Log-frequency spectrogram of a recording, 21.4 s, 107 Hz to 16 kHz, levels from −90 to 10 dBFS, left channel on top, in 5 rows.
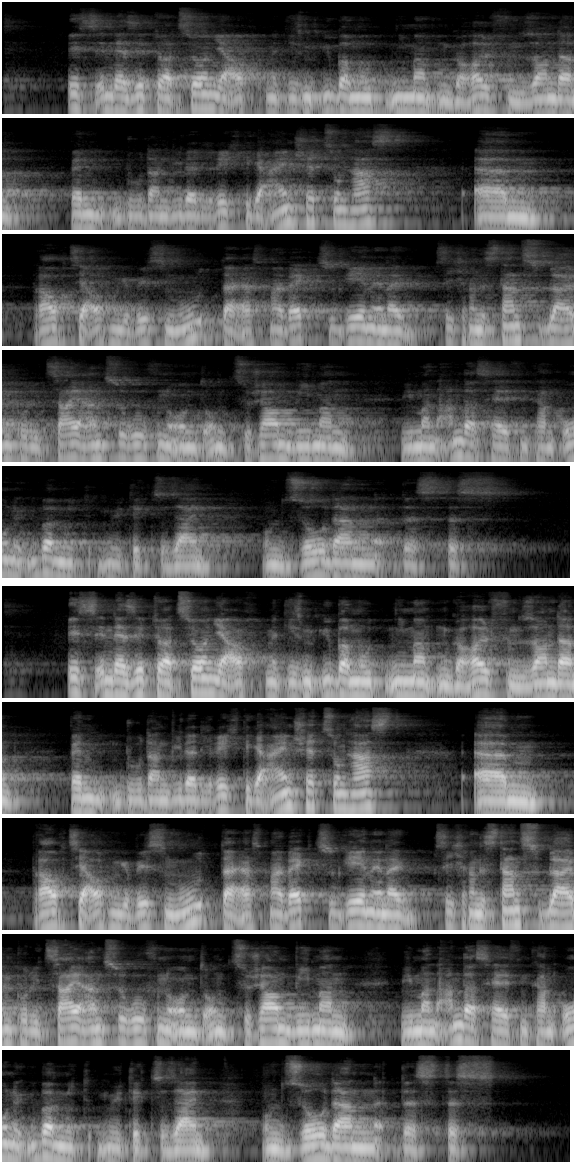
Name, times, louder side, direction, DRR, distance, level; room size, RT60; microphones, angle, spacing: voice 1, 0.5-4.4 4.8-7.2 7.8-8.4 8.8-15.6 15.9-18.7 19.1-20.8, right 6 dB, 55° right, 9 dB, 0.4 m, -19 dB
21.0 x 12.0 x 3.9 m, 1.3 s
head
